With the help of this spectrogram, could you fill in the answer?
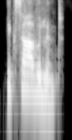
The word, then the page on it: hexavalent: Indian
